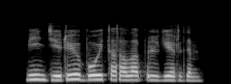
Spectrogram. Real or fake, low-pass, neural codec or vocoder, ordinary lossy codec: fake; 7.2 kHz; codec, 16 kHz, 16 kbps, FreqCodec, smaller model; none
